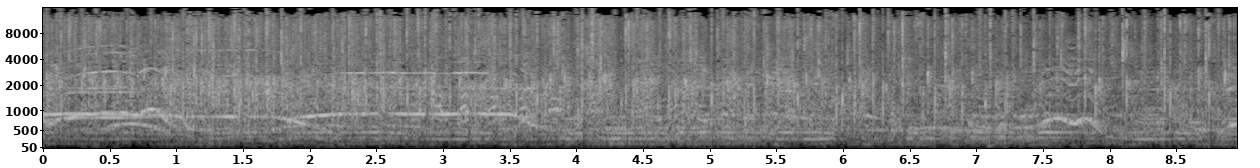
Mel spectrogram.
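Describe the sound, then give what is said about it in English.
Loud, sustained audience applause at a comedy show in L.A., welcoming comedian Phoebe Robinson, fills the whole stretch, a dense steady wash of clapping with scattered cheers and whoops rising above it. “Give it up for Phoebe!”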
